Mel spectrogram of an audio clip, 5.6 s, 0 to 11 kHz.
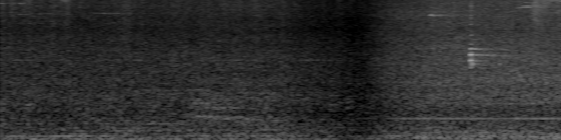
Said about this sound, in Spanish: De todos modos, noten que hay un fondo continuo de, alrededor de 60 decibeles si uno está en la, calle, ¿no? al costado de las principales avenidas.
